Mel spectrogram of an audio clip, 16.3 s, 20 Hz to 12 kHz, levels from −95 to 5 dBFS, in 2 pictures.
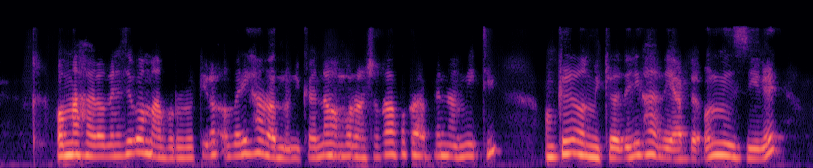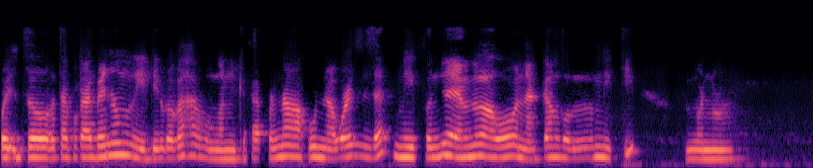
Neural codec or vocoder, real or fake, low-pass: codec, 16 kHz, 1 kbps, X-Codec, HuBERT features, trained on balanced general audio; fake; 7.2 kHz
